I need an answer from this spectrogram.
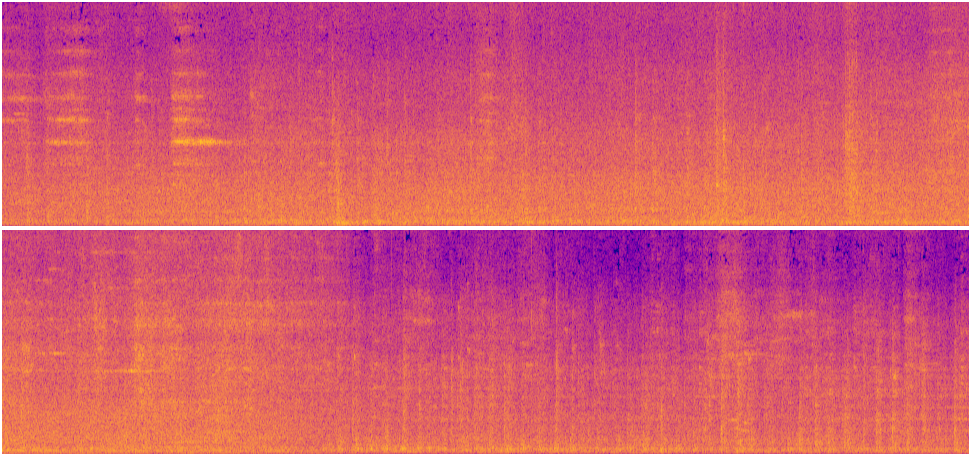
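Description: Steady loud rumble and rattle of a train running on rails, with a few brief high squeals.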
